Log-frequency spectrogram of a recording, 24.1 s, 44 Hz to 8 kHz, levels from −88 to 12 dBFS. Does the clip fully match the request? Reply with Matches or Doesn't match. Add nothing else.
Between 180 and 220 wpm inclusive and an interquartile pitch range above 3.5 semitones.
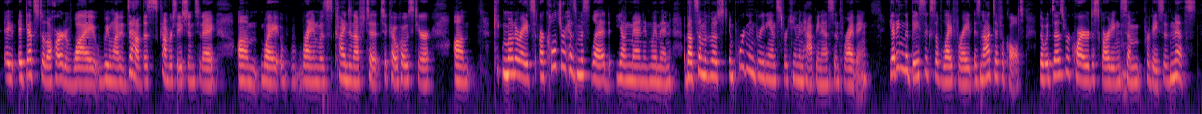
Doesn't match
